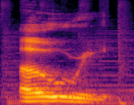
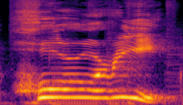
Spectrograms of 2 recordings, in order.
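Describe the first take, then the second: First: The word begins without an H sound. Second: The word begins with an H sound. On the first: The speaker is a local. The speaker calls it right. "the way a local says it, it's actually pronounced Ori. The H is silent" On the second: The speaker is not from the area. The speaker calls it wrong. "people who pronounce it horror-y"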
